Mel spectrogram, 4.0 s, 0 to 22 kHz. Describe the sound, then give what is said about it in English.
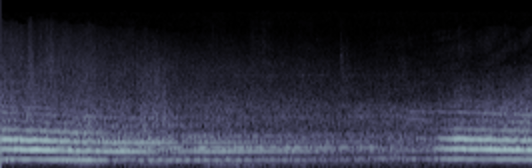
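Race car engines on a track as the checkered flag comes out, with Dennis Anderson's car coming to turn four followed by the number 35 car of Francois Herault, hold a loud, buzzing high-revving drone that drifts slightly lower, eases off briefly, then swells back up near the end. No one speaks. “Dennis Anderson coming to turn four. And he's got the number 35 behind him, of Francois Herault in the TDS.”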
